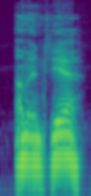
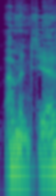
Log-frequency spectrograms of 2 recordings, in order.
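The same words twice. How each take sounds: First: Word read aloud, raised in pitch. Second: Softer, musing repeat; pondering. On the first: A narrator's reading. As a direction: read the name out clearly. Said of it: "las Porthos". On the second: Acted. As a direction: say the name softly to yourself. Porthos repeats the unknown name, pondering.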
